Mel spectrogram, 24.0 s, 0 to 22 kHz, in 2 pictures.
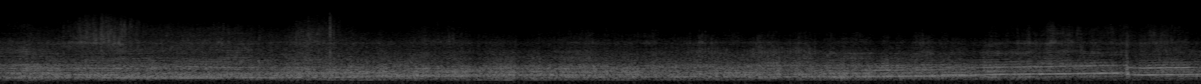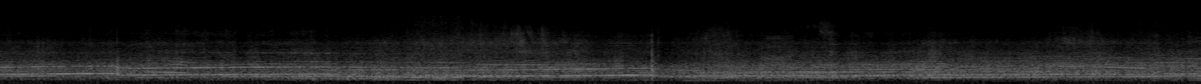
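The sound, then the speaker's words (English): Race car engines drone as cars enter the pits at night in the iRacing Petit Le Mans endurance event. The steady, layered engine hum has strong harmonics that step up and down in pitch. No one talks. “2 hours to go then for the iRacing VCO. This is one of the big events of the year, and it's Petit Le Mans. Parallax Racing into the pits in the darkness.”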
